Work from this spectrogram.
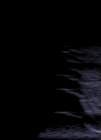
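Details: Whale song played back during a talk on marine animals; after half a second of silence a tonal call rises in, with bright harmonics and a long descending sweep that settles into a steady pitched tone at the end.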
